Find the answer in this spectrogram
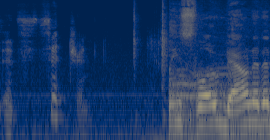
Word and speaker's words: Citroën: I also did like the way he stressed the word Citroën. It's Citroën.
